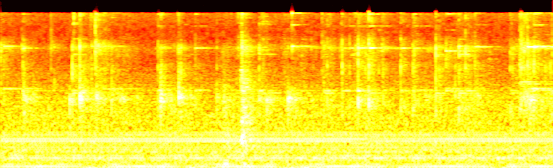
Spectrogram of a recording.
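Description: Small bells and beads on a cotton door hanging clicking and tinkling lightly as it is handled, a scatter of faint irregular ticks with a few brief high rings.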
